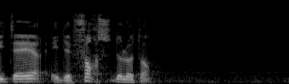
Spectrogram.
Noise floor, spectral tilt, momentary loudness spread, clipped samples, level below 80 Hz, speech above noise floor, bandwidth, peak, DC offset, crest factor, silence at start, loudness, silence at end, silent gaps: -65 dBFS; -4 dB/octave; 8 LU; under 0.1%; -72 dBFS; 33 dB; 11.5 kHz; -12 dBFS; under 0.1%; 22 dB; 0 s; -32 LUFS; 1.35 s; none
